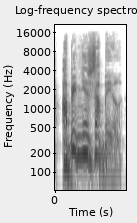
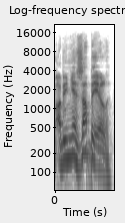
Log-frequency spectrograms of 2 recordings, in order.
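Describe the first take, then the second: First: Bitter. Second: Loud, high angry yell; shouting. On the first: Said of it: "dodá Alrik". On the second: Alrik shouting he was to be killed. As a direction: yell it in accusation. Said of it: "křičí Alrik". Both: A narrator's reading.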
